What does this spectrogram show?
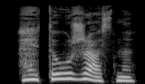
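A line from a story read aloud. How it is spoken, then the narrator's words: Faint breathy whisper. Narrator (Russian): еле выдохнула я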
